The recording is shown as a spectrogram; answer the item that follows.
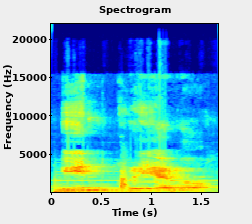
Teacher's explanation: In the word incredible, for example, the primary stress falls on the second syllables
